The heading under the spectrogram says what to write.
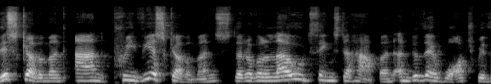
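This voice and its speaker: A man with a Welsh accent, fairly high in pitch, ordinary pitch variation, moderate pace. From Wales (Welsh Valleys). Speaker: regional party leader. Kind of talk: live-stream political discussion.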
